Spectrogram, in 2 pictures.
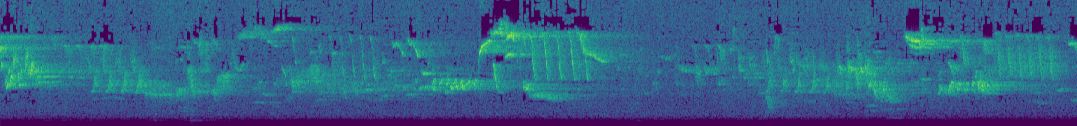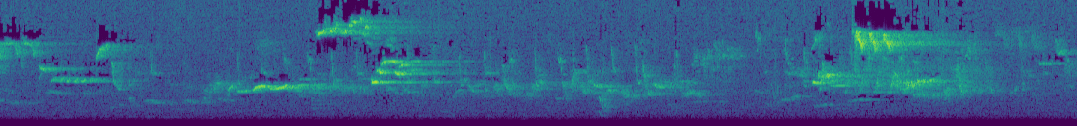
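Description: Songbirds chirping and singing in fast trills and quick rising and falling calls, in louder phrases every few seconds, with no low sound at all.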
